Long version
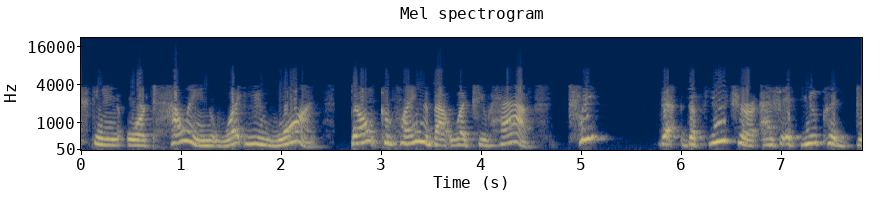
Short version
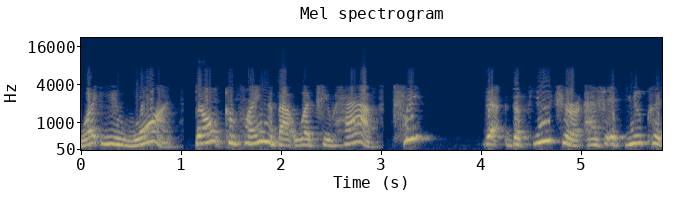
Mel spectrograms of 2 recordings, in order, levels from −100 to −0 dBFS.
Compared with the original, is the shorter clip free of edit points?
no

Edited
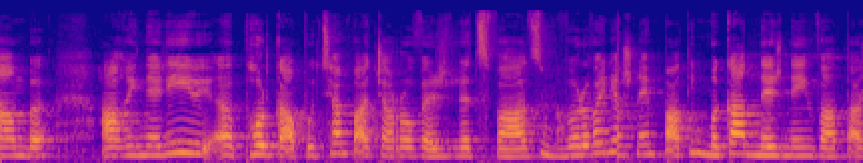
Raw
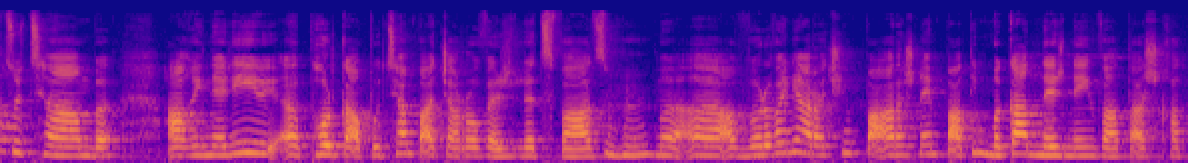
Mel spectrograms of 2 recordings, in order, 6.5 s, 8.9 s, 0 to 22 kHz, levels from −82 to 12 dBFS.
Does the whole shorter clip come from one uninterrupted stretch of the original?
no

